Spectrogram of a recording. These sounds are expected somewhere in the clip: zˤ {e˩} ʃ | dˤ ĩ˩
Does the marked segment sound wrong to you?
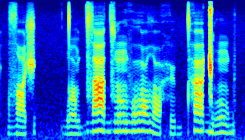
no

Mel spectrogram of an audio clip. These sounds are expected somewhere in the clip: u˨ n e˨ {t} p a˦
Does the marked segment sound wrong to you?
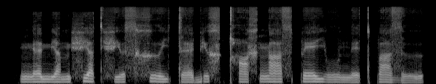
no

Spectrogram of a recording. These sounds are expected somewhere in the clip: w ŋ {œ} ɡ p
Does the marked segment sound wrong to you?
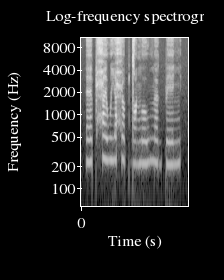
no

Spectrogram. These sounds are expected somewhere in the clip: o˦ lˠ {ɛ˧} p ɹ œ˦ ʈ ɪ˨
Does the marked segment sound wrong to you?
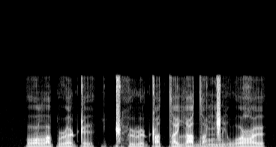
yes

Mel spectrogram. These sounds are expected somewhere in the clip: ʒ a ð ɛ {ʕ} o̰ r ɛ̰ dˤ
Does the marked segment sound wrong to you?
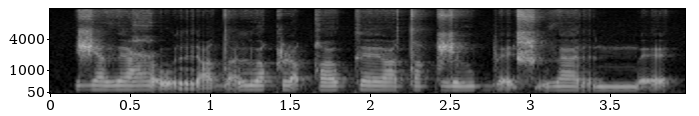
no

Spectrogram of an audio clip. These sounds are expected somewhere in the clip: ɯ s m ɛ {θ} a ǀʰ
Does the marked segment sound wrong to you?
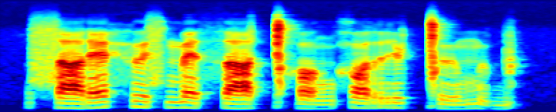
no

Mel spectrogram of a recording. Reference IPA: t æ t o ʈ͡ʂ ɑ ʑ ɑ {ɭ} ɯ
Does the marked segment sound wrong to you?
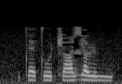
no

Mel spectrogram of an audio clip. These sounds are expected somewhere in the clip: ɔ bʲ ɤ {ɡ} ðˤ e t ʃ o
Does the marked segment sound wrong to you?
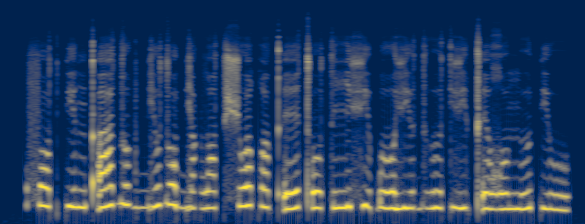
no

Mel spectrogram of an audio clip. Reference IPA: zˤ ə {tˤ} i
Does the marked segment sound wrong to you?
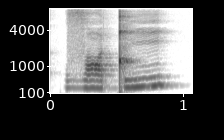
yes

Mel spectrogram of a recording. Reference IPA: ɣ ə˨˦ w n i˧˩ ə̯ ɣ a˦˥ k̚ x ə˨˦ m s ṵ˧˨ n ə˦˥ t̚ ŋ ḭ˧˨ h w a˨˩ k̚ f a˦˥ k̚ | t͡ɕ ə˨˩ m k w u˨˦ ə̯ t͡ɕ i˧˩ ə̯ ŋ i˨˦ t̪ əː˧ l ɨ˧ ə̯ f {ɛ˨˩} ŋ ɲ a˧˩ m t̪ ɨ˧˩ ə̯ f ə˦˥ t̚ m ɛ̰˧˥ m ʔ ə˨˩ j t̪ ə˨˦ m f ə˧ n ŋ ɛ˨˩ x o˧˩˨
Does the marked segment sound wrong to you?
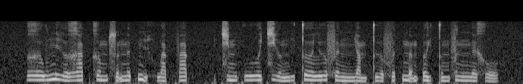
no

